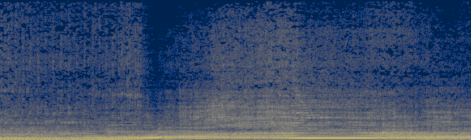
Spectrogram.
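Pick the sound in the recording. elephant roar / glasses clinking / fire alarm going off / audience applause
elephant roar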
